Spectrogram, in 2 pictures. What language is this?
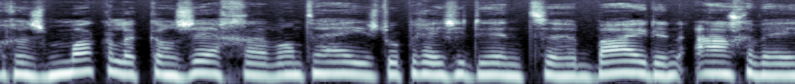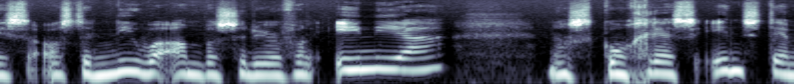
Dutch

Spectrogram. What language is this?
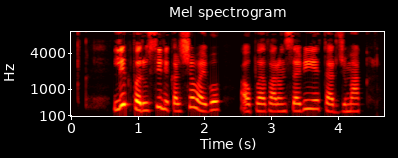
Pashto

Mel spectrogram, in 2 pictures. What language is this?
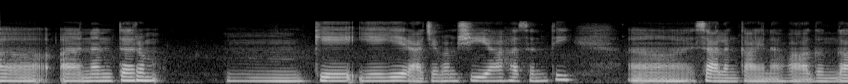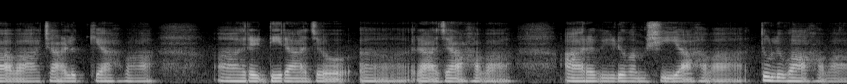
Sanskrit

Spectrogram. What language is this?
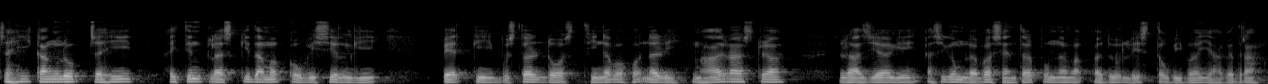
Manipuri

